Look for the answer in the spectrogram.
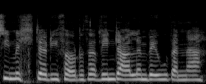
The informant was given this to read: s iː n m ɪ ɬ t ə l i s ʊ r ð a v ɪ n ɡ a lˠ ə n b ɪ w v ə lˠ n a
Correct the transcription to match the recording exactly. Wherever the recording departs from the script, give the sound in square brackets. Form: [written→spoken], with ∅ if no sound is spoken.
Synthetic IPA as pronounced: s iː n m ɪ ɬ t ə [l→ɾ] i [s→f] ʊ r ð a v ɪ n [ɡ→d] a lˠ ə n b ɪ w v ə [lˠ→∅] n a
